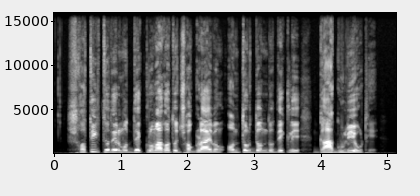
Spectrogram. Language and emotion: Bengali, disgusted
